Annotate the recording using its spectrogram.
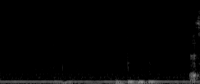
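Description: A handful of faint clicks from a computer mouse, most of them in the second half, over a low steady hum.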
